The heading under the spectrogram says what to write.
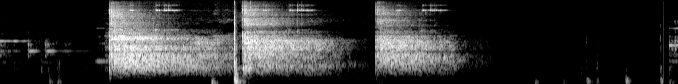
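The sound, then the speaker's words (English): A single sharp, loud gunshot cracks through a swell of rushing noise, followed by another hiss, with dull low thumps pulsing like a heartbeat before and after. No one speaks. “Then a gunshot rings in the man's ears.”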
